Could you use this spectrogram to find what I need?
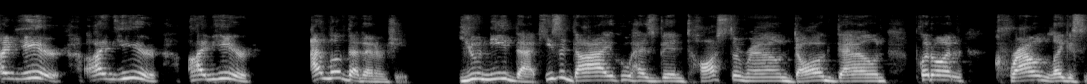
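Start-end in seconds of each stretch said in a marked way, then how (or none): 0.0-2.5 play-acted very high, drawn-out screaming. Retelling an open player yelling to his teammates: imitating Nikola Pekovic screaming. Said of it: "just absolutely screaming, yelling at his teammates, like".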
